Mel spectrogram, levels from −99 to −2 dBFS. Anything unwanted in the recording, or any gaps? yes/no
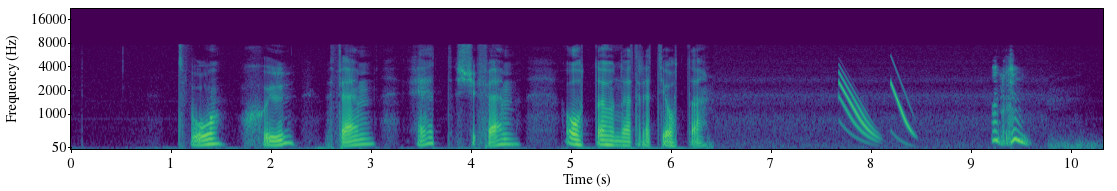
yes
